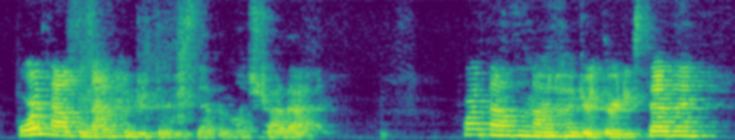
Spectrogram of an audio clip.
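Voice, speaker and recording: In an animated tone, a woman speaks with very wide pitch swings. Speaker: elementary math teacher. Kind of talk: tutorial. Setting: garage. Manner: fast.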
